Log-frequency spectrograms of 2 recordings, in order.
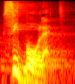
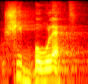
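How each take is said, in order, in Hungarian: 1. A szó sima s hanggal kezdődik. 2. A szó sh hanggal kezdődik. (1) "nem tudták kiejteni az est, csak a lágyabbat, az eszt" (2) "Héberül ez úgy hangzik"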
